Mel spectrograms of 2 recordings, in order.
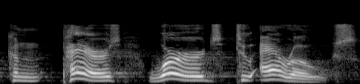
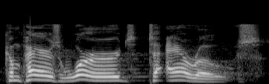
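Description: First: Slow emphasis. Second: Slow repeat. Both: Shown as a demonstration. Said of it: "Have you read it?".

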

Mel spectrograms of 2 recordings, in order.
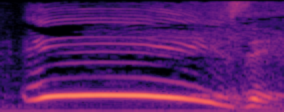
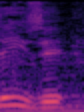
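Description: First: "Easy" stretched long on a high, loud first syllable; exultant, elongated "Easy"; drawn-out easy. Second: Said in the usual way. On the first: Shown as a demonstration. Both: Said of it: "Not, not just easy".

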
